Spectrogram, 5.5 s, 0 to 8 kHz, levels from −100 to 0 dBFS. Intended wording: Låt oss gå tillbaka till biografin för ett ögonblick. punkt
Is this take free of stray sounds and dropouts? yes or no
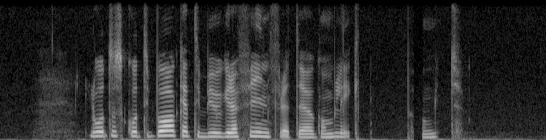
no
